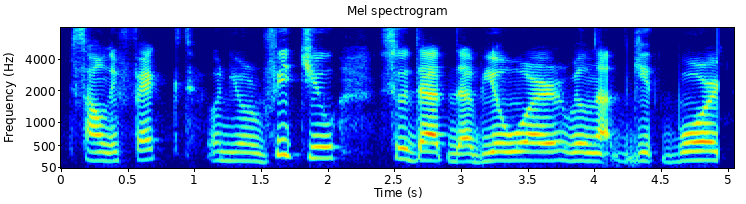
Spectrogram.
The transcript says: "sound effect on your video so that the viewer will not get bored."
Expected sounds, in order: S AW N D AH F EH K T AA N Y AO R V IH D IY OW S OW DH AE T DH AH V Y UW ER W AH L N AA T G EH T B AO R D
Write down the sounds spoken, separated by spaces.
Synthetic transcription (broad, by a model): S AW N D AH F EH K T AA N Y AO R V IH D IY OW S OW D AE T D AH B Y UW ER W AH L N AA T G EH T B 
